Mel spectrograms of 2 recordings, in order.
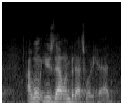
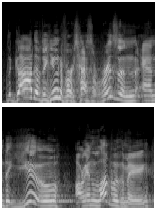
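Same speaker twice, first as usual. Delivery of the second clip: slow, loud, higher mock proclamation; mock grand pronouncement; 4 semitones higher, 8 dB louder, slower than usual. Husband mimics girlfriend's grand claim, slow and loud. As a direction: lay it on like a decree. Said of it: "She's like".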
